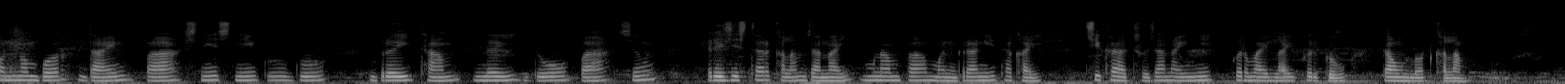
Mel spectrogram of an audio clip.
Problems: low volume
